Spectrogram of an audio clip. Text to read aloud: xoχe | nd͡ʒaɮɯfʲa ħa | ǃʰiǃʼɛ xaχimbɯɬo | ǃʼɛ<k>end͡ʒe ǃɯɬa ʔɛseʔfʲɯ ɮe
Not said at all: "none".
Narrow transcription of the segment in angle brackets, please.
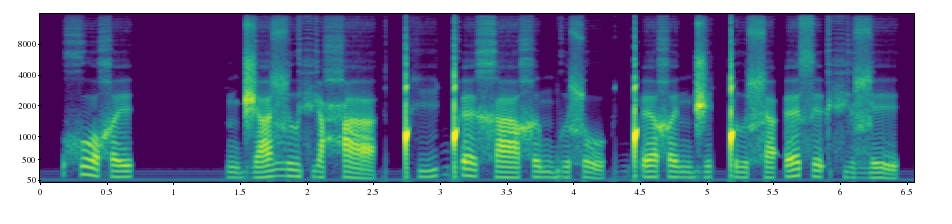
χ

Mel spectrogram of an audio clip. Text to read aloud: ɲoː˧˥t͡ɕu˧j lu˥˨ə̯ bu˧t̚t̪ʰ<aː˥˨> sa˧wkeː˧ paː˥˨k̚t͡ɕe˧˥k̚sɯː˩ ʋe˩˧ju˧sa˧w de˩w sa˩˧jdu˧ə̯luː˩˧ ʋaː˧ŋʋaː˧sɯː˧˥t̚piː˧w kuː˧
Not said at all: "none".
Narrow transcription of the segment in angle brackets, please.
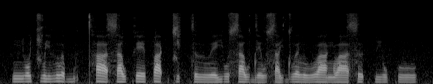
aː˥˨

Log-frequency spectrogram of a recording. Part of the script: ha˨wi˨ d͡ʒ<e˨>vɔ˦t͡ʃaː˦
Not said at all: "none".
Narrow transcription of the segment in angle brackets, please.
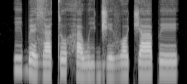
e˨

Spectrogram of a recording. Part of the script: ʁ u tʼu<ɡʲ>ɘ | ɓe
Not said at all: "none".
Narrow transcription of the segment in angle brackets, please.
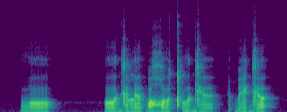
ɡʲ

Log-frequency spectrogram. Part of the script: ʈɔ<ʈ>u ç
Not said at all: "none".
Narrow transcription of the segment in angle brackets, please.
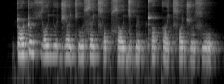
ʈ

